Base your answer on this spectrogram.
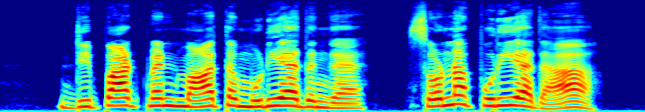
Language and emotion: Tamil, angry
